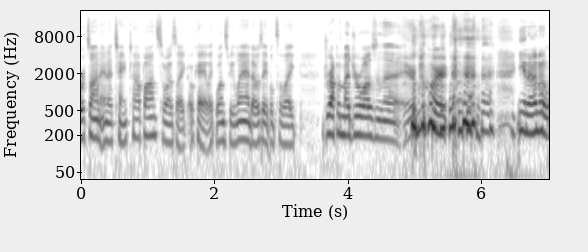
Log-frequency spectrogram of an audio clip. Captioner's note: laughs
